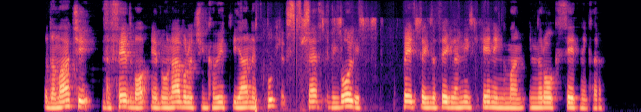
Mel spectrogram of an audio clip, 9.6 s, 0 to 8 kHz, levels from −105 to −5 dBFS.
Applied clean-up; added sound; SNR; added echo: neural mask model DeepFilterNet 3.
